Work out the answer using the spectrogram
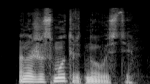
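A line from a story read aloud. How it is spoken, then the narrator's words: Calm reply. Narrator (Russian): спокойно ответила Светлана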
